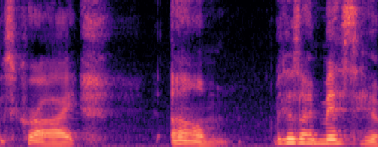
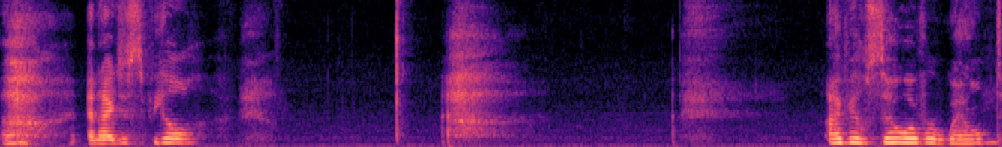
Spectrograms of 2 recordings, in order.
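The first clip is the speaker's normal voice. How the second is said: tearful, higher-pitched voice, crying while talking; 5 semitones higher than usual. Talking about the last two years as a mom: crying while talking. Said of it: "I'm not crying because I'm sad".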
